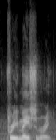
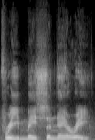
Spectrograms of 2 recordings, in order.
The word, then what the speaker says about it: Freemasonry: Now, within this video that I'm going to provide a link towards going to speak about Freemasonry. No, it's not Freemasonary like this 3D glass wearing person keeps pronouncing it as being.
